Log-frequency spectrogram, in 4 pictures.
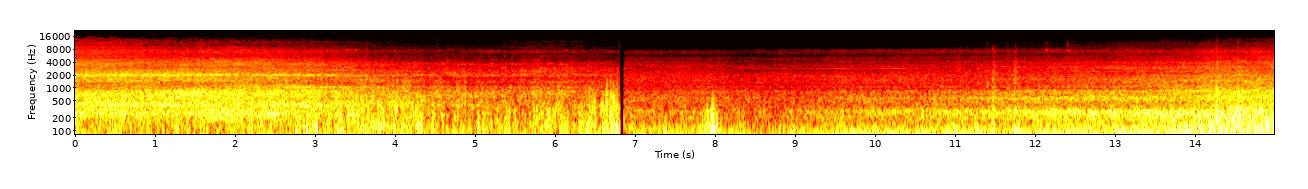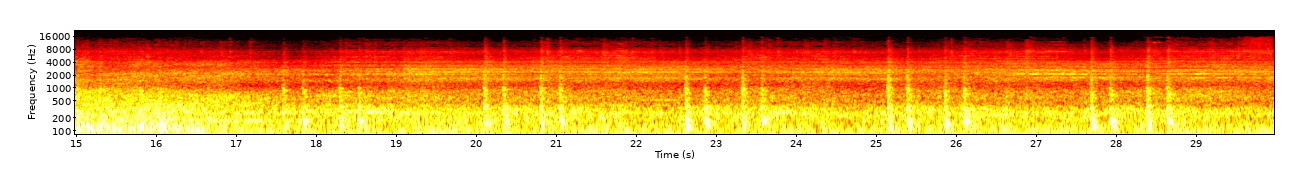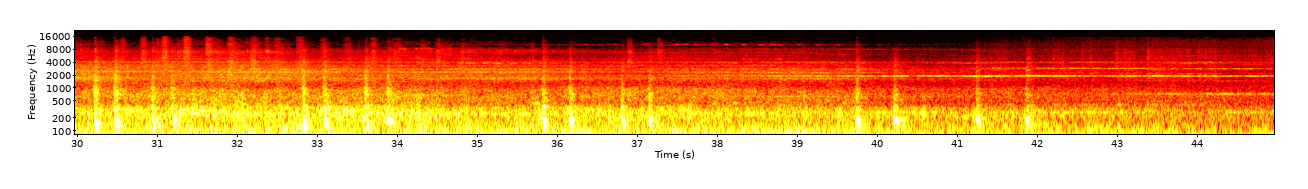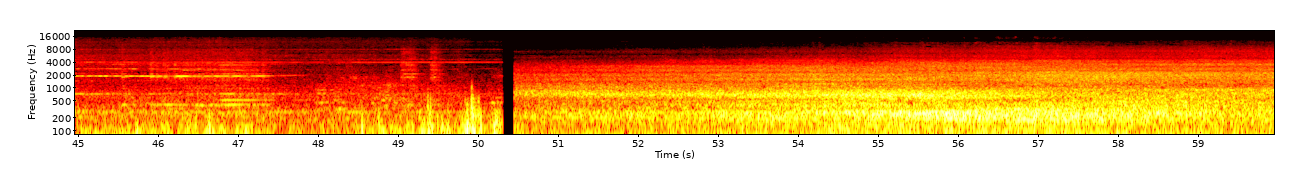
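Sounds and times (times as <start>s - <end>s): high wheel squeal: 38.1s - 50.3s.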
